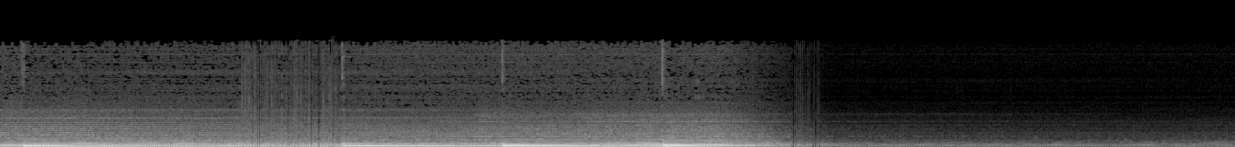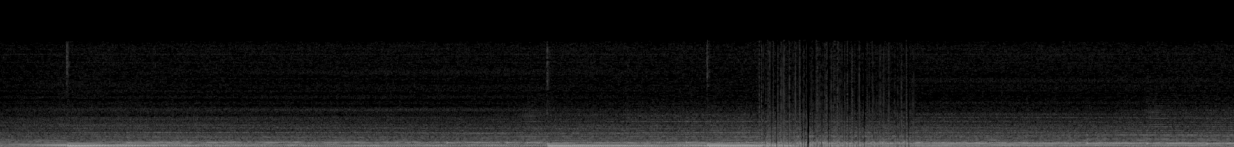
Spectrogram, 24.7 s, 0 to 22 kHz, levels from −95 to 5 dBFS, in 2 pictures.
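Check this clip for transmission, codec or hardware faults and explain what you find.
Processor overload crackle occurs three times, from 2.4 to 3.44 s, 7.91 to 8.20 s and 19.94 to 21.49 s. The processor repeatedly misses buffer deadlines, which fits buffers of around 5 ms, and each miss drops a hard-edged sliver of silence. Dozens to over a hundred in quick succession produce gritty tearing crackle over the sound.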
